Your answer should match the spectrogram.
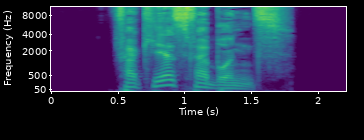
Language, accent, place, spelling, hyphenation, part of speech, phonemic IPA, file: German, Germany, Berlin, Verkehrsverbunds, Ver‧kehrs‧ver‧bunds, noun, /fɛɐ̯ˈkeːɐ̯s.fɛɐ̯ˌbʊnt͡s/, De-Verkehrsverbunds.ogg
- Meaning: genitive of Verkehrsverbund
